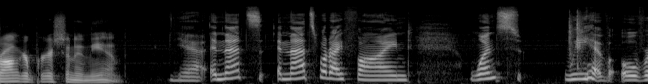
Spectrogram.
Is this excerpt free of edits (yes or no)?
yes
